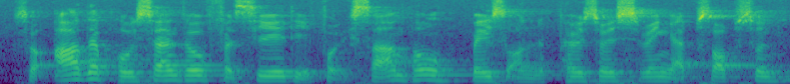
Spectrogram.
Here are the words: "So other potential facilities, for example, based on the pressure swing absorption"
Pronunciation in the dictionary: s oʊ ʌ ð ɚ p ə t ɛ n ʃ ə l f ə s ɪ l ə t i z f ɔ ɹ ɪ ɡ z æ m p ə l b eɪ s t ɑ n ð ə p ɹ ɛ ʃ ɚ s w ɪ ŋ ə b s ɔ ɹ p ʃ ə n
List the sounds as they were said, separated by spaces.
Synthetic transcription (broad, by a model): s oʊ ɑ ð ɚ p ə s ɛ n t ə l f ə s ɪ l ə t i f ɔ ɹ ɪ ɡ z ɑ m p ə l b eɪ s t ɑ n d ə p ɛ s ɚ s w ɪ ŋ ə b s ɔ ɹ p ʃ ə n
